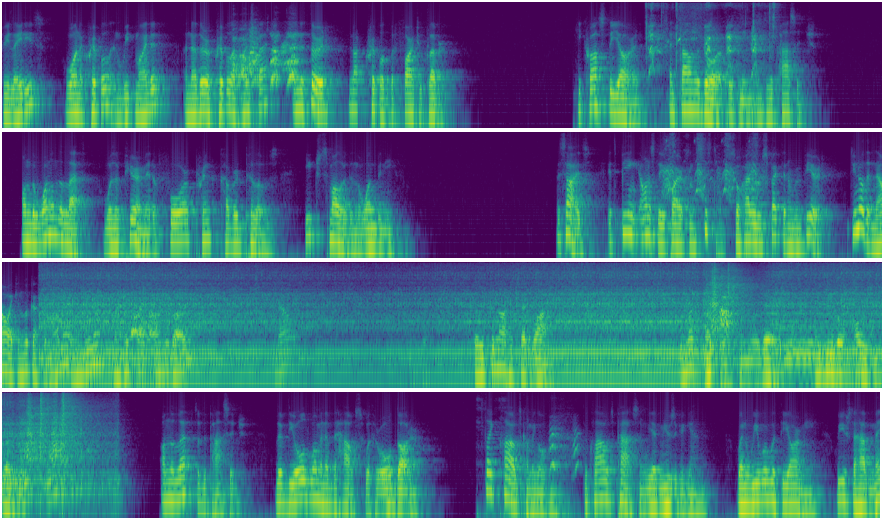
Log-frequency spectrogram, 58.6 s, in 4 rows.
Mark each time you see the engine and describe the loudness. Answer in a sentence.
You can hear the engine from 29.9 to 46.0 s, getting quieter then louder.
